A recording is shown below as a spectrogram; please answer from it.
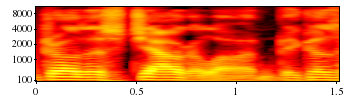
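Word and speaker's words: jiaogulan: only grow one plant you said grow this juggalon because it's a how do you spell that j-i-a-o-g-u-l-a-n all right thanks uh um so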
